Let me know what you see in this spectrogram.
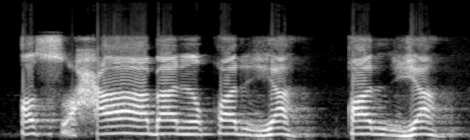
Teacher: وقف جب کریں گے تو تا کو ساکن کر دیں گے، تا کو ہا بنا کے ساکن کر دیں گے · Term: وقف لازم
